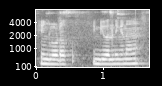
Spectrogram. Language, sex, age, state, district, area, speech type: Tamil, female, 18-30, Tamil Nadu, Kallakurichi, rural, spontaneous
